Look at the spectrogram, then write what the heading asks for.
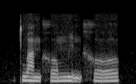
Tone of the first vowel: falling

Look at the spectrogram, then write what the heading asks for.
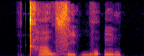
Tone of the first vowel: low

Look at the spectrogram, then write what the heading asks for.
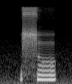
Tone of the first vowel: high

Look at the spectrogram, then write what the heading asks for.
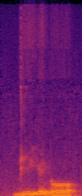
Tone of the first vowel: low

